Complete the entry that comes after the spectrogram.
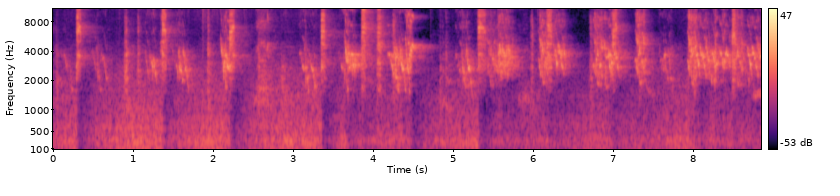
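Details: Pet budgerigar, an Australian parrot kept indoors, delivering loud continuous warbling chatter of high squeaky chirps, clicks and buzzy notes in rapid bursts with brief pauses.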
